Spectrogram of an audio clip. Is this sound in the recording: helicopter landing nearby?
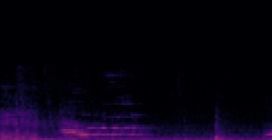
no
